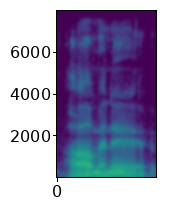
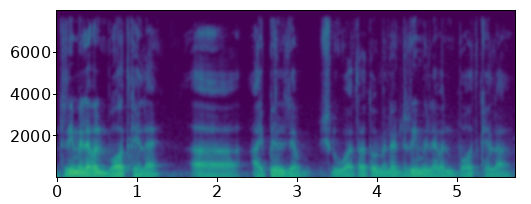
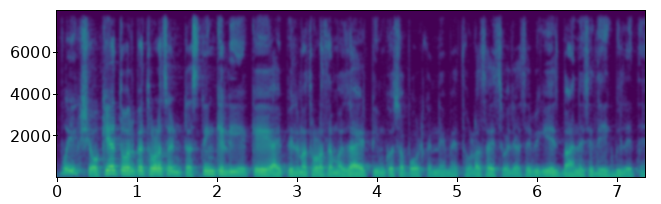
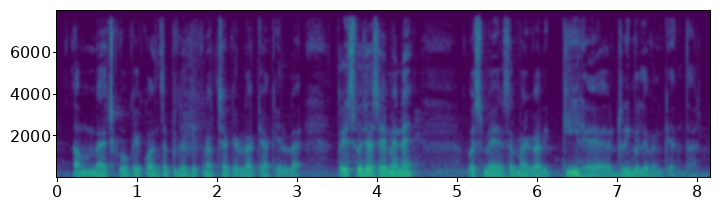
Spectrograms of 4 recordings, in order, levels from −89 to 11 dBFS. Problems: none marked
